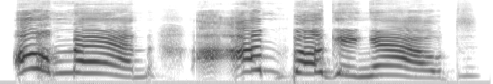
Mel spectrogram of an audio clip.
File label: low; awesomenauts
